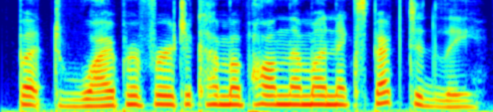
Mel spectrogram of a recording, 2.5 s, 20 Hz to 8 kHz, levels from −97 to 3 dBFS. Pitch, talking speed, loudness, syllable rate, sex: 210 Hz, 195 wpm, -16 LUFS, 6.1 syllables/s, female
